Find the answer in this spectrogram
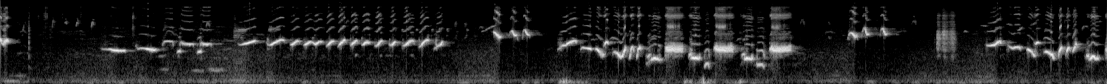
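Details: White-rumped shama singing a training song to spur other shamas: a long even trill of repeated notes, then varied squeaky, buzzy and whistled phrases with rapid chatter.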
